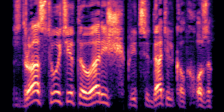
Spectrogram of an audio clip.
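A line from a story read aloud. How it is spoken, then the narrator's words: Loud greeting. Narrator (Russian): громко поприветствовал его Петр Алексеевич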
